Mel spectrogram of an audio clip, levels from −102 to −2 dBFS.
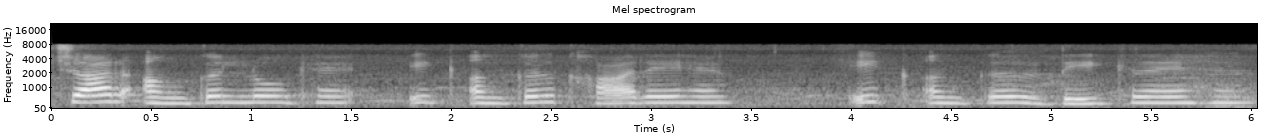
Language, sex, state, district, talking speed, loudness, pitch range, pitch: Hindi, female, Maharashtra, Mumbai Suburban, 140 wpm, -19 LUFS, 270-290 Hz, 280 Hz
